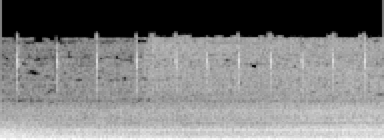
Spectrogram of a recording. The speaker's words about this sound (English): Raymond Sheely accelerates the car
